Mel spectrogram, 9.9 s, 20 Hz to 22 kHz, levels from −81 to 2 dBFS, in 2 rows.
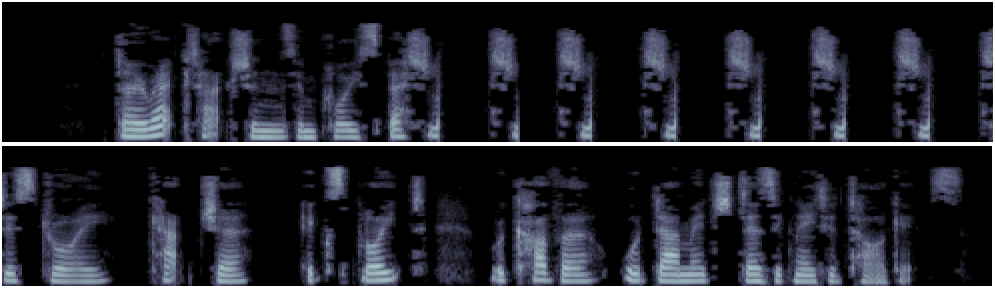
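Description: MP3 compression runs through the whole speech clip, with heavy codec damage. The likely cause is an MP3 encoder starved of bits, at a rate that fits about 32 kbps. With too few bits to go around, it discarded weak frequency lines, which switch in and out from frame to frame. The result is a watery, swirly texture with smeared onsets, and nothing is heard above 11.5 kHz, where the encoder cut the treble off.

A stutter with silent gaps runs from 2.18 s to 4.94 s, just after "actions employ". A 154 ms fragment plays, then about 268 ms of digital silence follows, and the cycle comes back every 422 ms, five times in all. The likely cause is a player or stream stalling, replaying its last buffered fragment at each retry and then running dry. Whatever audio belonged in that span is gone.

A CD skip falls from 2.57 s to 2.61 s, inside the stutter and again just after "actions employ". The player mutes for roughly 30 ms, heard as a brief tick or gap, and then resumes from a different point. 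This is what happens when a knock or a disc flaw throws the laser onto another turn of the spiral, so the audio jumps forward or back by one or more turns rather than carrying on where it stopped.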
